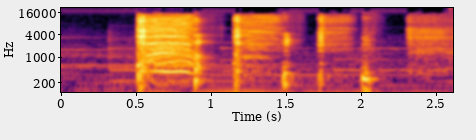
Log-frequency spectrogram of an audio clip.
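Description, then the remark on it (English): A voice imitates a wet, gurgling cough: one strong, rough burst followed by several shorter, choppy coughs, fairly loud with no talking. “And as you see those figures stepping through it, the individual on the ground, uh, you hear a gurgle come from his, his direction.”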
